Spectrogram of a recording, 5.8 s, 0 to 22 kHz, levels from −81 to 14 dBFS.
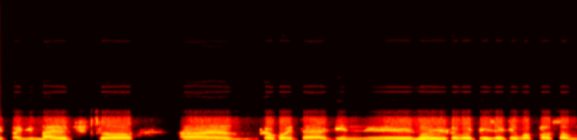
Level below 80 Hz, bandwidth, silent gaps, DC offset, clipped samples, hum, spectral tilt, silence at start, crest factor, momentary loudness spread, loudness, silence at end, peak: -62 dBFS; 4.8 kHz; none; under 0.1%; under 0.1%; none; -6 dB/octave; 0 s; 12 dB; 5 LU; -15 LUFS; 0 s; -2 dBFS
